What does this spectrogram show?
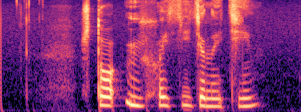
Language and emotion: Russian, neutral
